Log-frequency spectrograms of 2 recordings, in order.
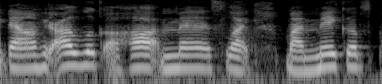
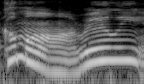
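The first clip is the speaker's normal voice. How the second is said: louder, whiny imitated objection; reluctant protest; 5 semitones higher, 4 dB louder than usual. Store worker told to drive her home, reluctant protest. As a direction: push back, pitch jumping up on the question.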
